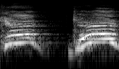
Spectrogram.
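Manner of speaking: loud, high-pitched yelling.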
